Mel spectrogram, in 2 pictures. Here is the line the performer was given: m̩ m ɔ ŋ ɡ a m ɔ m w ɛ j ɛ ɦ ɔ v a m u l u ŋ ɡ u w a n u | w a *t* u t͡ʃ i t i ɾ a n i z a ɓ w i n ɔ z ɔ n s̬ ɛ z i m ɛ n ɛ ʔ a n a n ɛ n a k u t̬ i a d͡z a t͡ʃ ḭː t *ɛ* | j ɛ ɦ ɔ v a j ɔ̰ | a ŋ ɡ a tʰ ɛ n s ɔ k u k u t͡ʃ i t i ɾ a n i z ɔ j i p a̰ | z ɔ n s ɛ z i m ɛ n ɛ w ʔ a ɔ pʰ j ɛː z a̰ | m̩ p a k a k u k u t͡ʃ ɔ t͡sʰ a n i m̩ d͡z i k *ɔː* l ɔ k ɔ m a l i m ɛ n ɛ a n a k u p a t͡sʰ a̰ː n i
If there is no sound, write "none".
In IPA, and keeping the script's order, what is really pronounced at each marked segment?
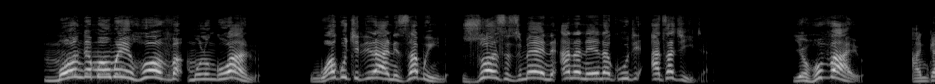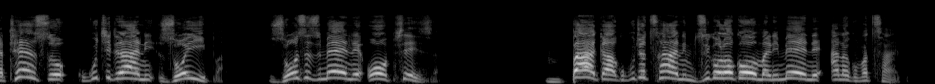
k, a, ɔ

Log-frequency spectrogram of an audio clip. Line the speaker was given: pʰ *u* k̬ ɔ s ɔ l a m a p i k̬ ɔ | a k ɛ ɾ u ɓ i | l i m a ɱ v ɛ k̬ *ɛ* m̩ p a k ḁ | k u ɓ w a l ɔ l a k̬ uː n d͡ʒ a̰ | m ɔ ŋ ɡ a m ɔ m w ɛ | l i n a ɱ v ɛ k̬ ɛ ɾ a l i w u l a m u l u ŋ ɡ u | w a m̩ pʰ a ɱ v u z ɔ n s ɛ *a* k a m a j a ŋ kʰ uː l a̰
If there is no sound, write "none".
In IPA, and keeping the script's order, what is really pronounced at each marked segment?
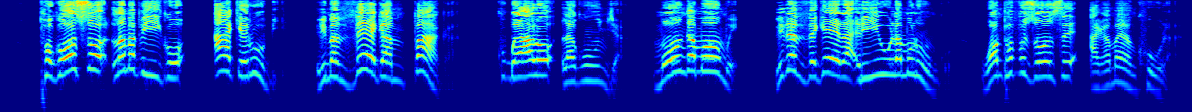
ɔ, a, a

